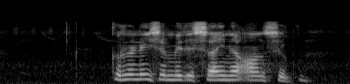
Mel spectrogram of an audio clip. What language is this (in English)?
Afrikaans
